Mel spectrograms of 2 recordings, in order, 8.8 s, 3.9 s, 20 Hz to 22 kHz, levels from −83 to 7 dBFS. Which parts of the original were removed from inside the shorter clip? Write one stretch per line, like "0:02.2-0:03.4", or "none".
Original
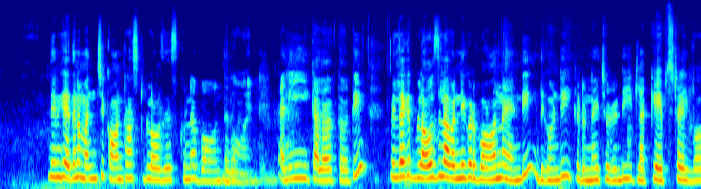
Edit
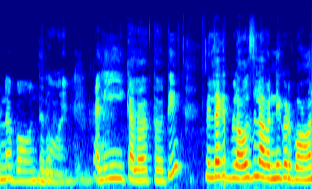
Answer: none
